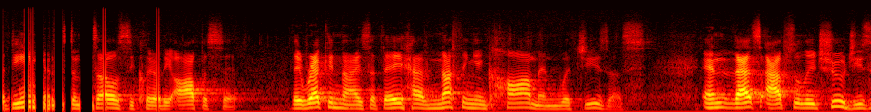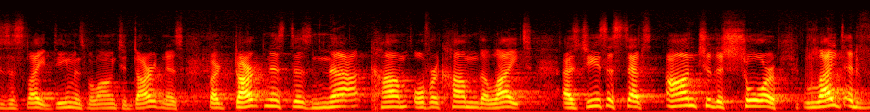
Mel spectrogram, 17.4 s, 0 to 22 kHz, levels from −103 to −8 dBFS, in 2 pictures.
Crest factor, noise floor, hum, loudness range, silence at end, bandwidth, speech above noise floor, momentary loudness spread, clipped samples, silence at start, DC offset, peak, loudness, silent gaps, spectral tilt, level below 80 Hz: 22 dB; -68 dBFS; none; 8 LU; 0 s; 14.5 kHz; 32 dB; 15 LU; under 0.1%; 0 s; under 0.1%; -14 dBFS; -36 LUFS; 0.36-0.43 s, 0.55-0.70 s, 0.82-0.92 s; -6 dB/octave; -80 dBFS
